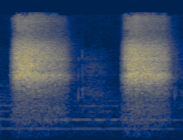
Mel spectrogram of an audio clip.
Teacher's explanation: Caranya adalah dengan mengangkat tengah lidah. Sama dengan mengucapkan huruf Y atau huruf J dalam bahasa Indonesia. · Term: huruf shin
